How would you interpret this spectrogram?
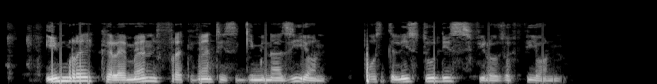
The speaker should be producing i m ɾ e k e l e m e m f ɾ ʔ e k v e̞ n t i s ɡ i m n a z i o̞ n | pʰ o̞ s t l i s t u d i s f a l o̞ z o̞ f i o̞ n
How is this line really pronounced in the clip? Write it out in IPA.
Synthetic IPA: i m ɾ e k e l e m e n f ɾ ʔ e k v e̞ n t i s ɡ i m n a z i o̞ n | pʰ o̞ s t l i s t u d i s f i l o̞ z o̞ f i o̞ n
